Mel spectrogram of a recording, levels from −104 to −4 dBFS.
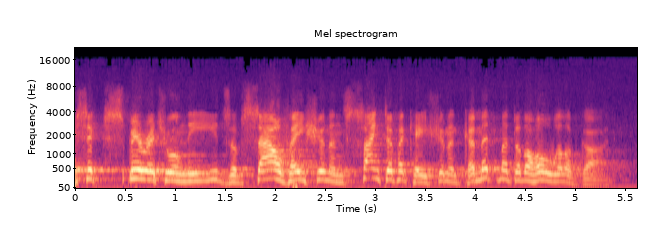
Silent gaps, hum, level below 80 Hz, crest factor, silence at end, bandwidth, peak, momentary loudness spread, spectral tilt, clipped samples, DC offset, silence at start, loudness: none; none; -44 dBFS; 14 dB; 0.25 s; 9.4 kHz; -2 dBFS; 11 LU; -6.5 dB/octave; under 0.1%; under 0.1%; 0 s; -17 LUFS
